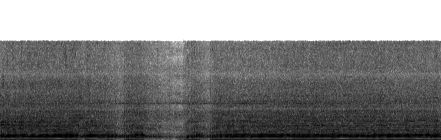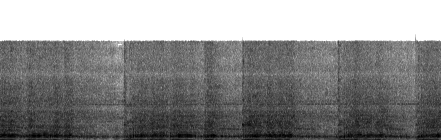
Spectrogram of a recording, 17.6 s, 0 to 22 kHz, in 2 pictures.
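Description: Stihl 070 chainsaw's large two-stroke engine running at high revs as it cuts through a big bengkirai hardwood log. The engine note holds steady for a few seconds in the middle, and otherwise keeps dropping and climbing back up, about once a second towards the end.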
